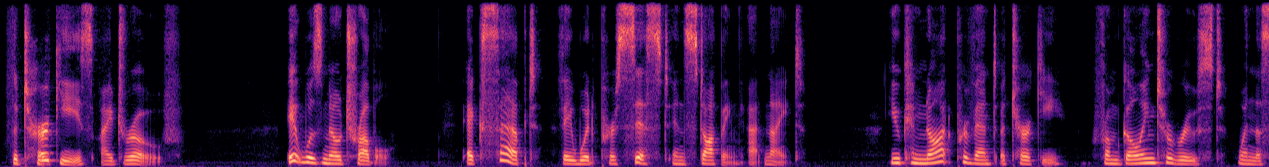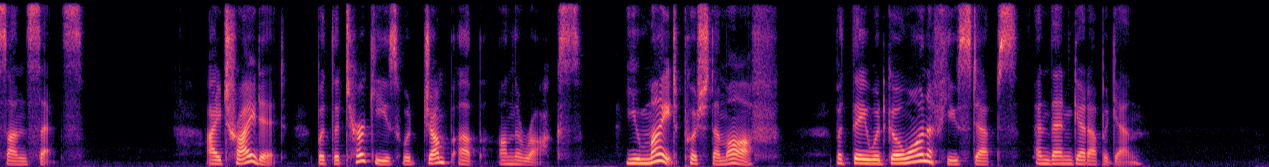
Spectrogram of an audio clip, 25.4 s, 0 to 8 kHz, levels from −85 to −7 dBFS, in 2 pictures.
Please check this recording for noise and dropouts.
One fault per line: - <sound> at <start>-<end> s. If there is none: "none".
none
